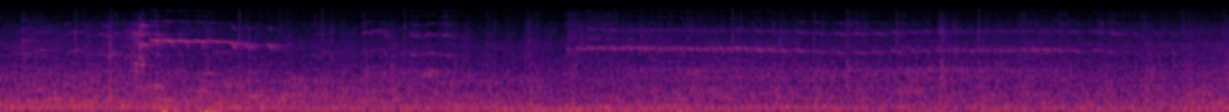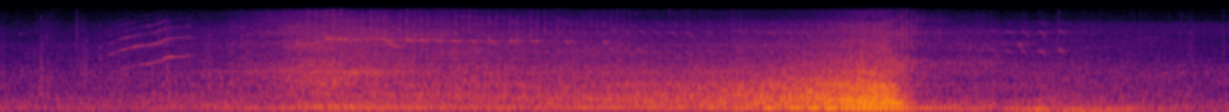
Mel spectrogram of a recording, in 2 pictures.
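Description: Street ambience with birds chirping and whistling. Then a motor vehicle approaches and passes close, its engine growing steadily louder for several seconds before dropping away abruptly near the end.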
